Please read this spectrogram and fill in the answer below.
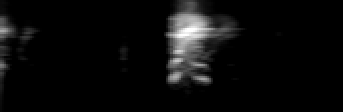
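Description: One short, loud burst of a man's voice, a little after a second in, between quiet pauses.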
